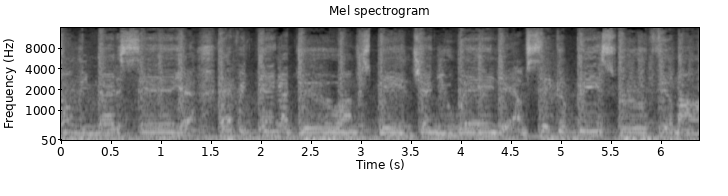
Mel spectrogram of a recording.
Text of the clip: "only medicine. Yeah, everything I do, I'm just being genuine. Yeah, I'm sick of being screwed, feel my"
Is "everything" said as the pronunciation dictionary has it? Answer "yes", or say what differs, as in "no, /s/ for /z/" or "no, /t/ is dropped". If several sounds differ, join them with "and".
yes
